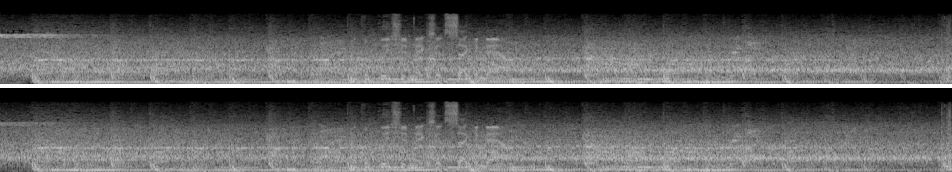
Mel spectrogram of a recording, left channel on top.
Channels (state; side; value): normal; both; correlation 0.70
